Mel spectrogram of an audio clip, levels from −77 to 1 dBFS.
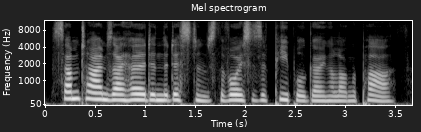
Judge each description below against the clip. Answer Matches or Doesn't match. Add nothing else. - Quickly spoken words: Matches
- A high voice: Matches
